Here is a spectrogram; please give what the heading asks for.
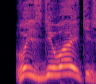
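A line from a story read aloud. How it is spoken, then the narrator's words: Barking. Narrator (Russian): гаркнул делец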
